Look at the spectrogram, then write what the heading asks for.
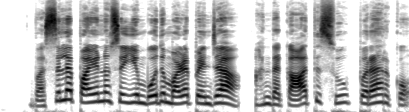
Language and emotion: Tamil, happy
